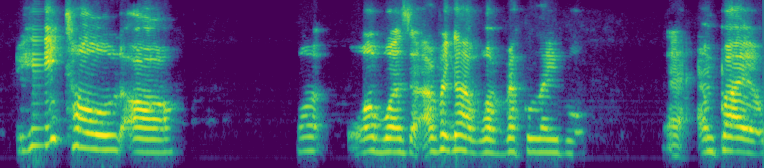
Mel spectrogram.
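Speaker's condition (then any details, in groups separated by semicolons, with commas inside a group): Cerebral palsy; uses a wheelchair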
